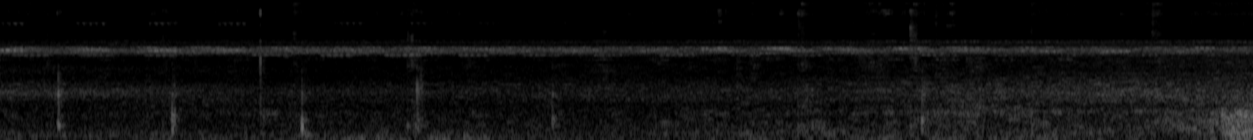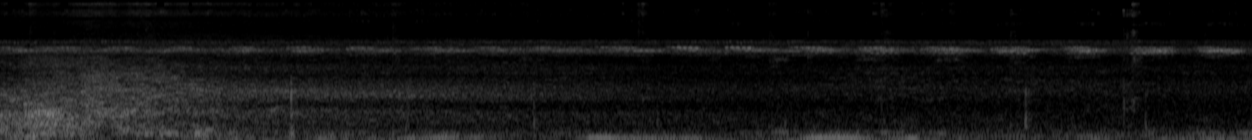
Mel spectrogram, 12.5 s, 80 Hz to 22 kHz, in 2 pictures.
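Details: Crickets in Dobbs Ferry, New York, recorded close on August 19, 2025, giving a loud continuous high trill of rapid, even pulses, with a fainter higher buzz, a passing rushing noise and a low engine-like drone.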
